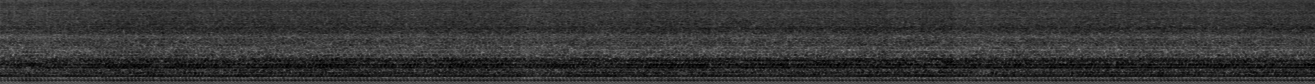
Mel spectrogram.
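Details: Cub Cadet riding mower, Kohler Courage single-cylinder engine, just after HIPA carb kit replaced a carb that leaked all its gas out: steady even beat at constant speed, no surging or misfires; normal running.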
